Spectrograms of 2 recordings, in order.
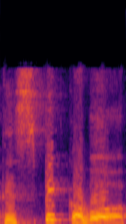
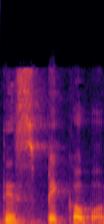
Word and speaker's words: despicable: 이 단어는요, despicable, 발음을 이렇게 해요. 강세 주의해 주셔야 돼요. despicable, 멸시받을 만한, 아주 굉장히 안 좋은이라는 거죠.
